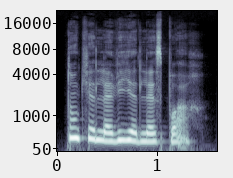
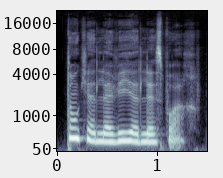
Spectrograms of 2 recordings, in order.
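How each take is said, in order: The two takes are said the same way.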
